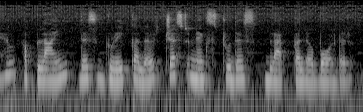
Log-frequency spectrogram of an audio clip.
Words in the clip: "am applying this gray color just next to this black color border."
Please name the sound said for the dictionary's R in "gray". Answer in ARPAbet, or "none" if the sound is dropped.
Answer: R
